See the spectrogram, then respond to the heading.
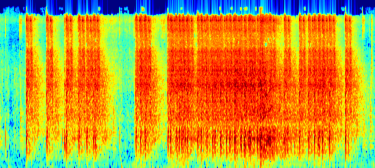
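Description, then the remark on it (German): Rapid bursts of video game gunfire aimed at a helicopter, dense automatic fire rattling in long sustained volleys with brief pauses between, loud and harsh throughout with no voices. “Jo, ich schieß, schieß um Mo, schieß so bestimmt um Helikopter.”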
